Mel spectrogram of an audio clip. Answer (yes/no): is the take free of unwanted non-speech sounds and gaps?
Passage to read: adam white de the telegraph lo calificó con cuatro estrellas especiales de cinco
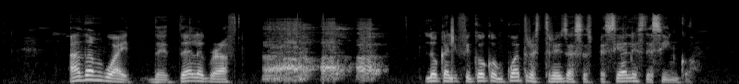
no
